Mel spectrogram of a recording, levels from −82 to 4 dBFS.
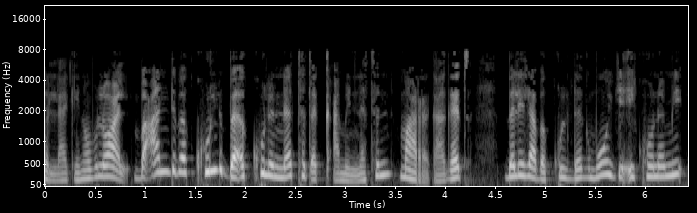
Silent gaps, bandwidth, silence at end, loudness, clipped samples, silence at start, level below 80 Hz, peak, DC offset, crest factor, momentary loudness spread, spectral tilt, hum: none; 8 kHz; 0.05 s; -23 LUFS; under 0.1%; 0 s; -58 dBFS; -4 dBFS; under 0.1%; 18 dB; 9 LU; -5.5 dB/octave; none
